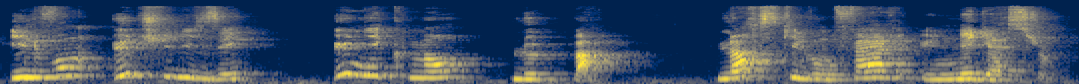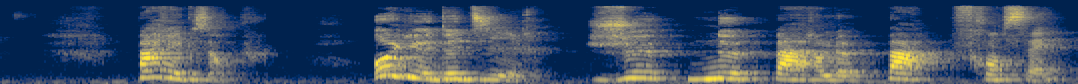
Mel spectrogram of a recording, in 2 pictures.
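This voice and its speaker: A woman teaching a beginners' French lesson, speaking slowly and clearly and adding English glosses. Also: high-pitched, pushed and bright. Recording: echoey room.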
